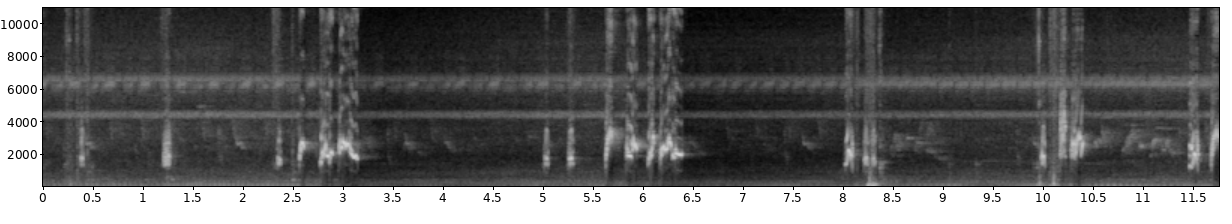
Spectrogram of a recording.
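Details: Morning contest singing of a red-whiskered bulbul, used as a lure to train other bulbuls: four short, bright, jumbled phrases spaced two to three seconds apart, with scattered single chirps and a steady high background tone.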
